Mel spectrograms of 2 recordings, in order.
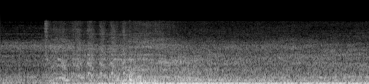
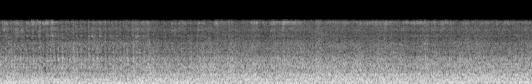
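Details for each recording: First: Toyota Innova diesel after fixing the issue behind its malfunction light and heavy engine vibration; cranks, catches within a second and settles to a steady even idle, no shake or misfire; normal start and idle after repair. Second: Toyota Innova diesel with malfunction light on: heavy, uneven vibrating idle that never settles, traced to damaged wiring on a sensor.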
